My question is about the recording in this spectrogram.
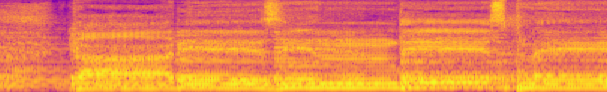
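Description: Live song performance by a male vocalist over musical accompaniment, with long held notes. There is a short break about half a second in.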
